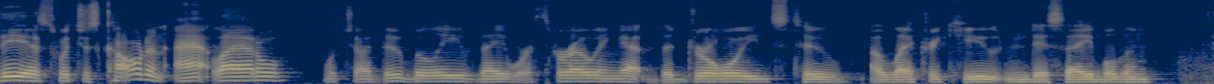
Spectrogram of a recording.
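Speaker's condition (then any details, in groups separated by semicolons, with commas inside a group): No condition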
